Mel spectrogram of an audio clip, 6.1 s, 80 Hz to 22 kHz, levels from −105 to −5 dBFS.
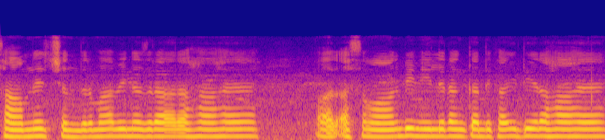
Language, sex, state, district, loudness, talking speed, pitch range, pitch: Hindi, female, Punjab, Kapurthala, -17 LUFS, 160 wpm, 190-195 Hz, 195 Hz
